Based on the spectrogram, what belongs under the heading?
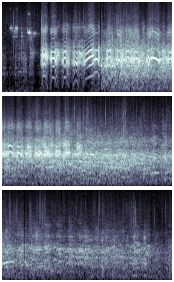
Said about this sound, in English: Now, look, that noise came from some live ducks I've got in the basement.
